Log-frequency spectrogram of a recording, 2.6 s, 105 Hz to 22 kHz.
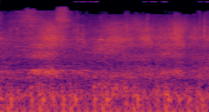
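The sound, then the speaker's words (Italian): Parma football fans jumping and celebrating in the 86th minute of a match, a steady, loud crowd roar with deep rumbling thuds and overlapping voices that holds without a break for the full clip. “Sentite i tifosi del Parma che saltano e festeggiano.”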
